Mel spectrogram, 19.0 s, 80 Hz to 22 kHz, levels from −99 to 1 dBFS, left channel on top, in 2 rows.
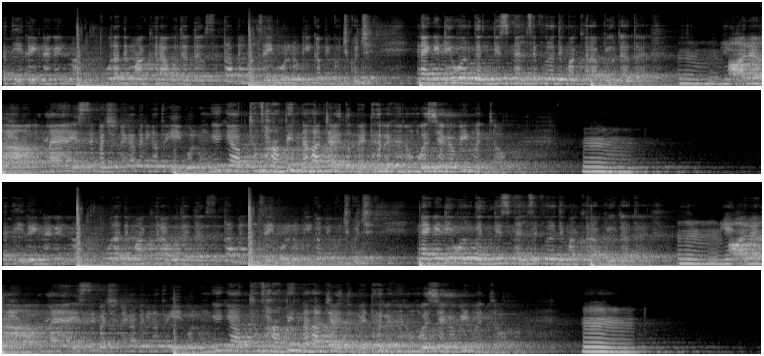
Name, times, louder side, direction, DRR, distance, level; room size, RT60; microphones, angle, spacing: voice 1, 0.0-8.2 9.1-15.8, left 1 dB, 55° left, 3 dB, 4.3 m, -33 dB
sound 1, 0.9-2.2 3.1-4.7 5.2-6.6 7.3-9.0 9.5-10.9 11.6-13.2, right 2 dB, 40° right, 0.9 m, -26 dB
voice 2, 8.4-9.8 16.7-17.5, right 3 dB, 85° right, 9 dB, 0.8 m, -34 dB
29.0 x 20.0 x 9.0 m, 2.5 s
head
